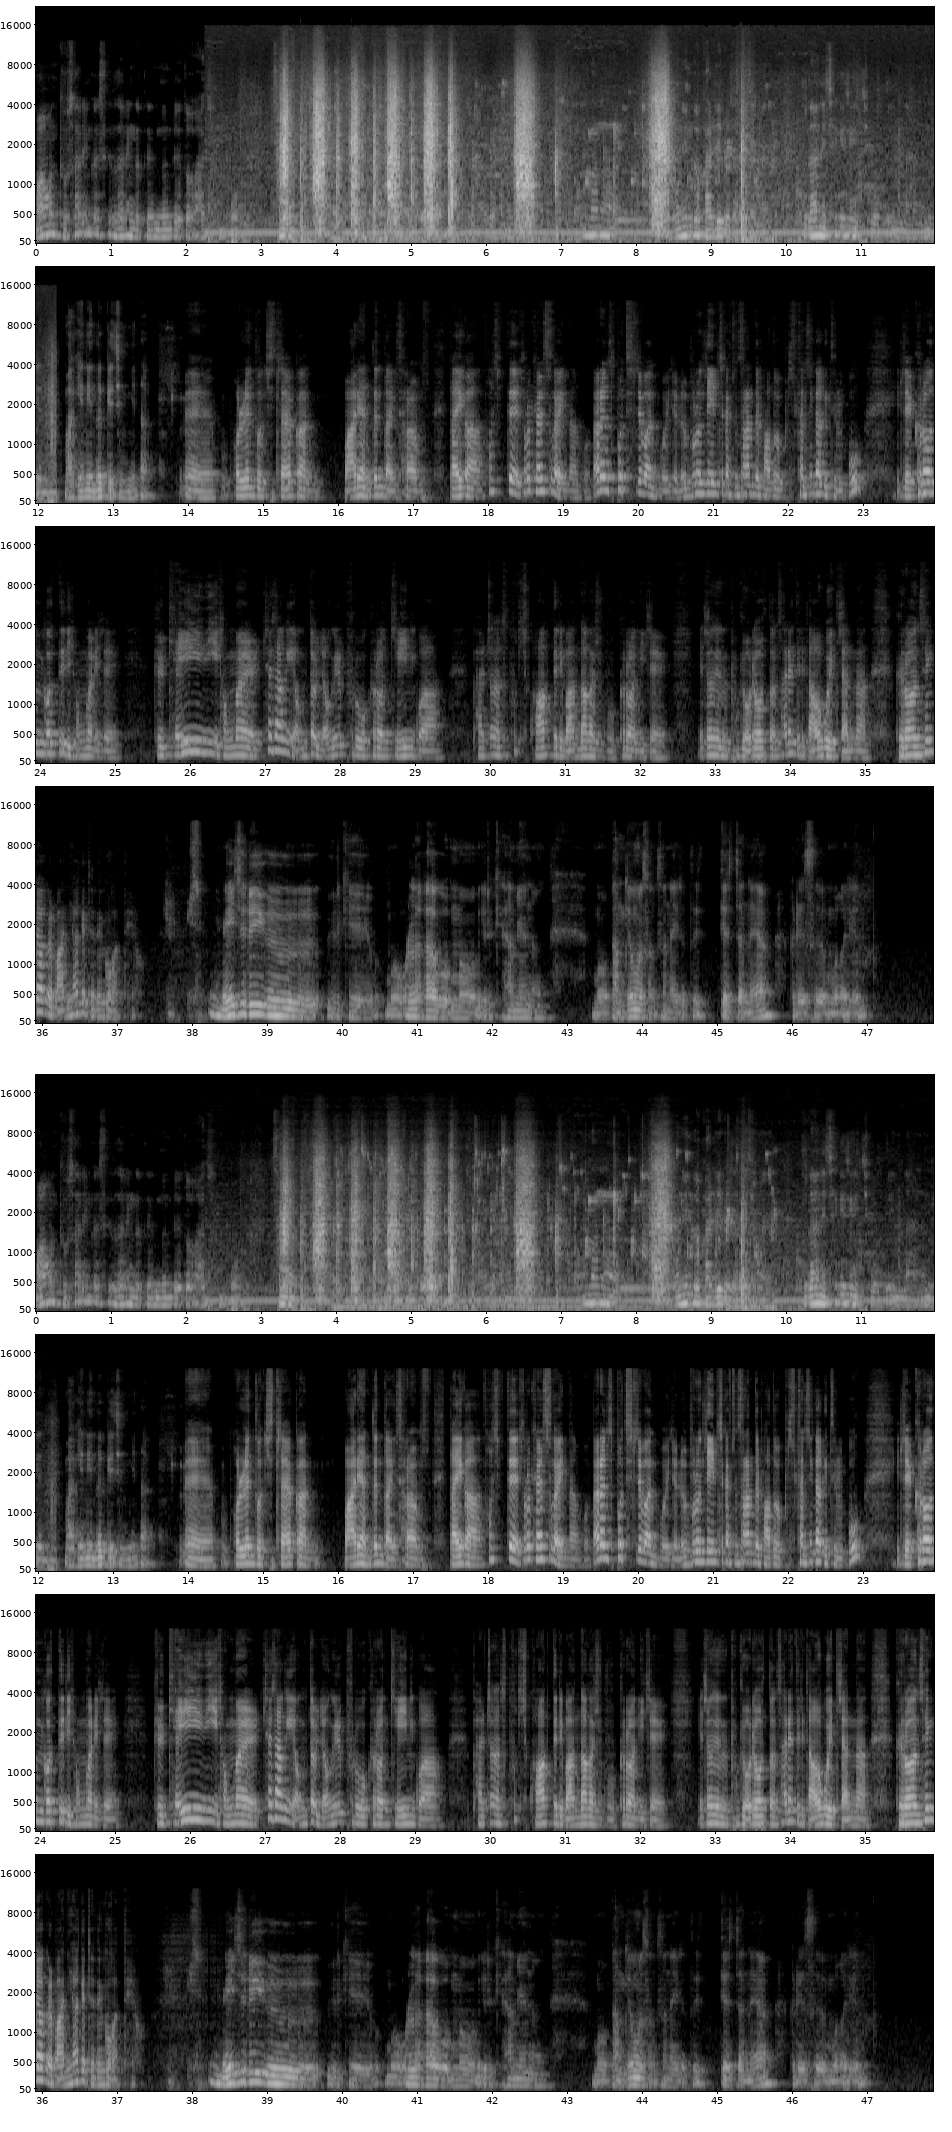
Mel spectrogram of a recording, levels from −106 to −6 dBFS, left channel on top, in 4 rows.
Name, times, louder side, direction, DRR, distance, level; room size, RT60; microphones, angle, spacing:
voice 1, 0.0-4.2 4.6-6.8 7.1-7.8 8.2-9.9 10.2-13.5 37.6-42.9 43.3-47.1, left 1 dB, 30° left, 1.2 m, -48 dB
sound 1, 2.3-12.2, left 9 dB, 60° left, 0.4 m, -38 dB
sound 2, 3.9-9.9, right 2 dB, 30° right, 2.2 m, -54 dB
voice 2, 13.9-15.7 16.1-25.0 25.5-29.3 29.8-37.3, right 3 dB, 85° right, 1.0 m, -45 dB
9.2 x 5.0 x 5.7 m
head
